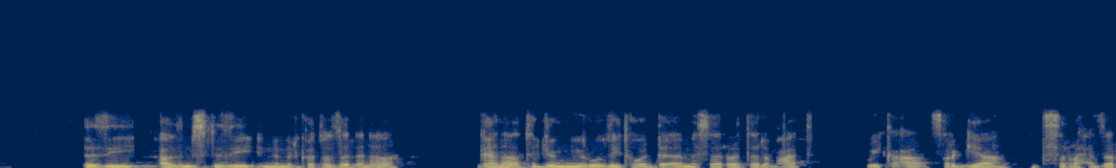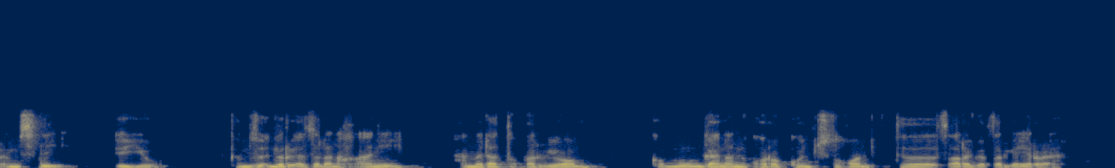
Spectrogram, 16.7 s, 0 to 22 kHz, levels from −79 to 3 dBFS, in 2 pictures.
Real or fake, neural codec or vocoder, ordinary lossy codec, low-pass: real; none; Opus, 16 kbps; 7.2 kHz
